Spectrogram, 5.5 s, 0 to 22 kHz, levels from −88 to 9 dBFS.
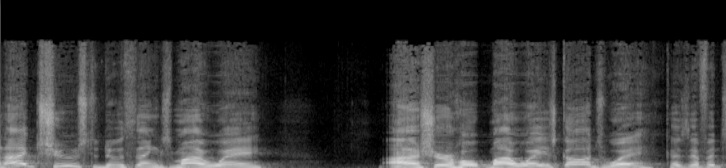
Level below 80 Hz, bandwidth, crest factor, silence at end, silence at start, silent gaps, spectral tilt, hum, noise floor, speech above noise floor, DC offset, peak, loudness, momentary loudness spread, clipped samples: -62 dBFS; 17 kHz; 14 dB; 0 s; 0 s; none; -4.5 dB/octave; none; -64 dBFS; 49 dB; under 0.1%; 0 dBFS; -14 LUFS; 9 LU; under 0.1%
